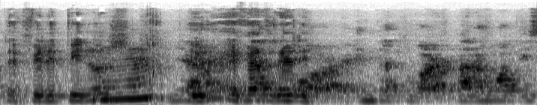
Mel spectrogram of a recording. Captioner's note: chatter; foreign language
